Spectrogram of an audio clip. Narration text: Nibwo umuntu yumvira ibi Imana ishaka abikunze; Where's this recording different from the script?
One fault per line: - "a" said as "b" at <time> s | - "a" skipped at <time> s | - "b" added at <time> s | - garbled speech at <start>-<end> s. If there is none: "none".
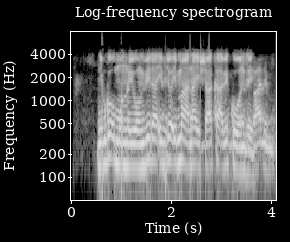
- "ibi" said as "ibyo" at 1.8 s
